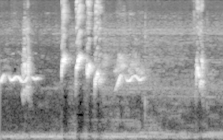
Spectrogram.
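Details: Red-whiskered bulbul singing to stir other birds into song: short wavering whistled phrases and quick upslurred notes in bursts, then a brief pause and one final note, over a steady low humming background.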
